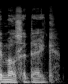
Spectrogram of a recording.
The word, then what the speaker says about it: Mossadegh: Mossadegh, maybe? – Mm-hmm. Let's say Mossadegh. – Mossadegh seems better.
